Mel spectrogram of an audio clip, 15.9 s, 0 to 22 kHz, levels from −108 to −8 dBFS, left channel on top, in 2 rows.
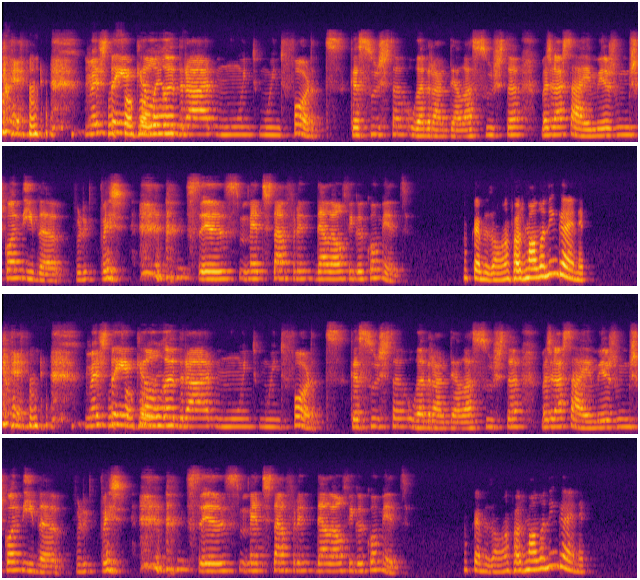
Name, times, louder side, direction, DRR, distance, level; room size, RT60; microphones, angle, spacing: voice 1, 0.0-0.5 1.3-2.2 13.9-15.2, left 7 dB, 80° left, 0.4 m, -23 dB
voice 2, 0.6-12.9, left 2 dB, 15° left, 1.3 m, -27 dB
6.6 x 4.6 x 4.9 m
head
